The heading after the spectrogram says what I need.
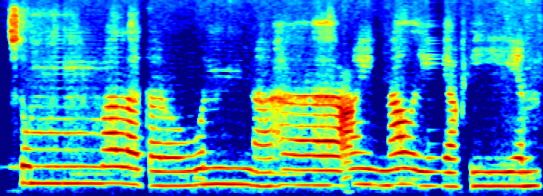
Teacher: mim bertasdid itu sama dengan nun bertasdid. Dia gunnah, ditekan, dan ditahan agak lama.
